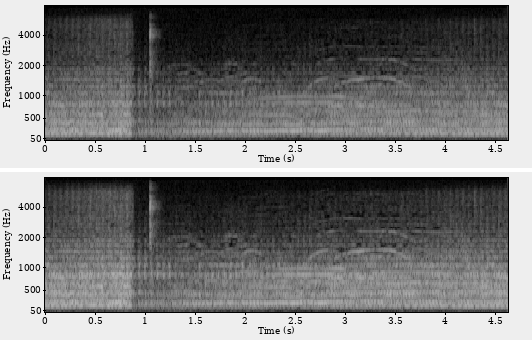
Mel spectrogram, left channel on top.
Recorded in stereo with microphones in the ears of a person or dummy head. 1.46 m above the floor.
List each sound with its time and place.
0.0 s a helicopter: 30° right (ahead or behind)
1.0 s a clap: 15° right (ahead or behind)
